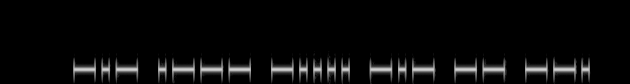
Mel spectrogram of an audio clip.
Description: Morse code, heard as a keyed tone, about 17 wpm, 700 Hz. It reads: KJ6KMG
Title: USA Call Signs - 6 Characters - Repeated 2x - 17wpm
